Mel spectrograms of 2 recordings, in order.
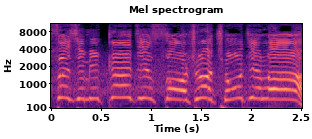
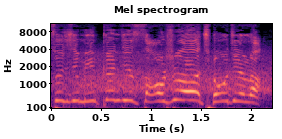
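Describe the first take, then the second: First: It is said in a playful, lively commentary tone. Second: It is said in a serious, formal commentary tone. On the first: The speaker calls it right. "赶紧恢复你的状态" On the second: The speaker calls it wrong. "怎么突然变得这么正经？"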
